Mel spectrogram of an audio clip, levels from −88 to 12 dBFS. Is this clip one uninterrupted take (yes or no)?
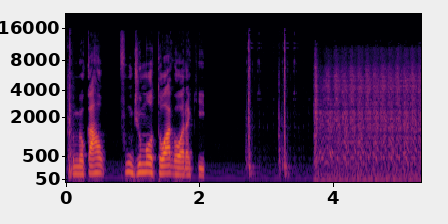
yes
